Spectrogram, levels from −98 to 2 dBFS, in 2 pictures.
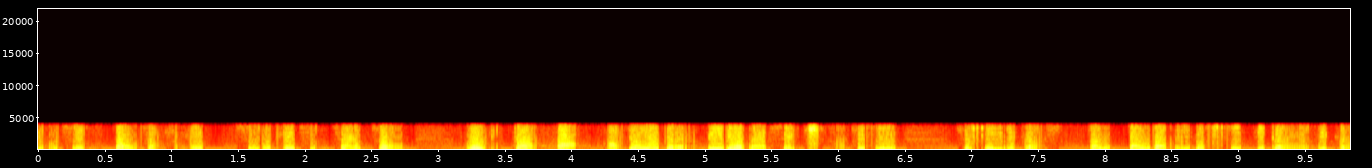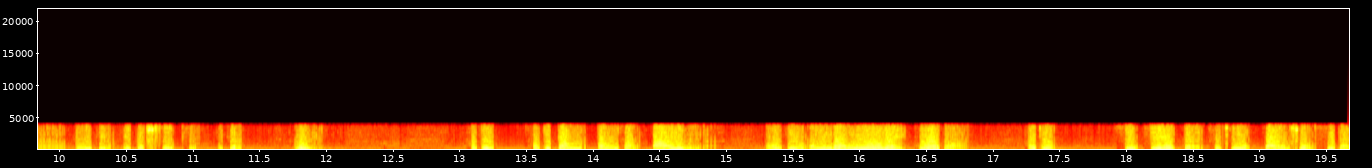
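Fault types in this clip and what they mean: mu-law and A-law mixed up: speech coded with G.711 A-law is decoded as mu-law throughout, scrambling sample levels and lifting the quietest well above silence. The result is harsh distortion with noise filling the pauses, unlike normal G.711 quantisation noise, which stays faint and follows the signal.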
